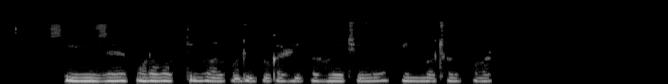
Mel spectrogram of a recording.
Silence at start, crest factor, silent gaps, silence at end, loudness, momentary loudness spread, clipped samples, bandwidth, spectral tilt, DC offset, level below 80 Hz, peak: 0.5 s; 16 dB; 1.29-1.35 s, 1.74-1.86 s, 3.05-3.10 s, 3.90-3.98 s, 4.62-4.72 s; 1.75 s; -29 LUFS; 10 LU; under 0.1%; 7.6 kHz; -8.5 dB/octave; under 0.1%; -64 dBFS; -14 dBFS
